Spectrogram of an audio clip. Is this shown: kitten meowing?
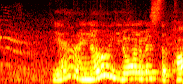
yes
